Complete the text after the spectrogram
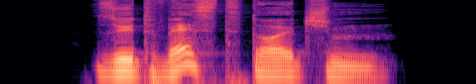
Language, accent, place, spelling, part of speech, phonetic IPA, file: German, Germany, Berlin, südwestdeutschem, adjective, [zyːtˈvɛstˌdɔɪ̯t͡ʃm̩], De-südwestdeutschem.ogg
- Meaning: strong dative masculine/neuter singular of südwestdeutsch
